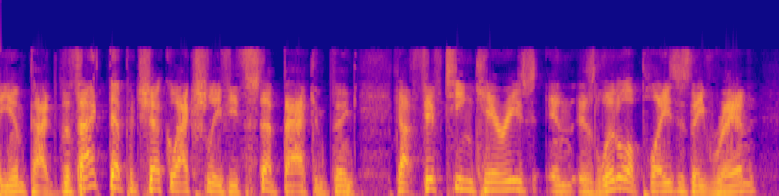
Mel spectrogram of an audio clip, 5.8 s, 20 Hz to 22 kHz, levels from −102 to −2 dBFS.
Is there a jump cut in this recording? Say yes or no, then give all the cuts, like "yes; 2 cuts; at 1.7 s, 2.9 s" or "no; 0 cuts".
no; 0 cuts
